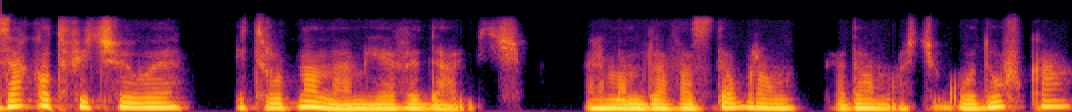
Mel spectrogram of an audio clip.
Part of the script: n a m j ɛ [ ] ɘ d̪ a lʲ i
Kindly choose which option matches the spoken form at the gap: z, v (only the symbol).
v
